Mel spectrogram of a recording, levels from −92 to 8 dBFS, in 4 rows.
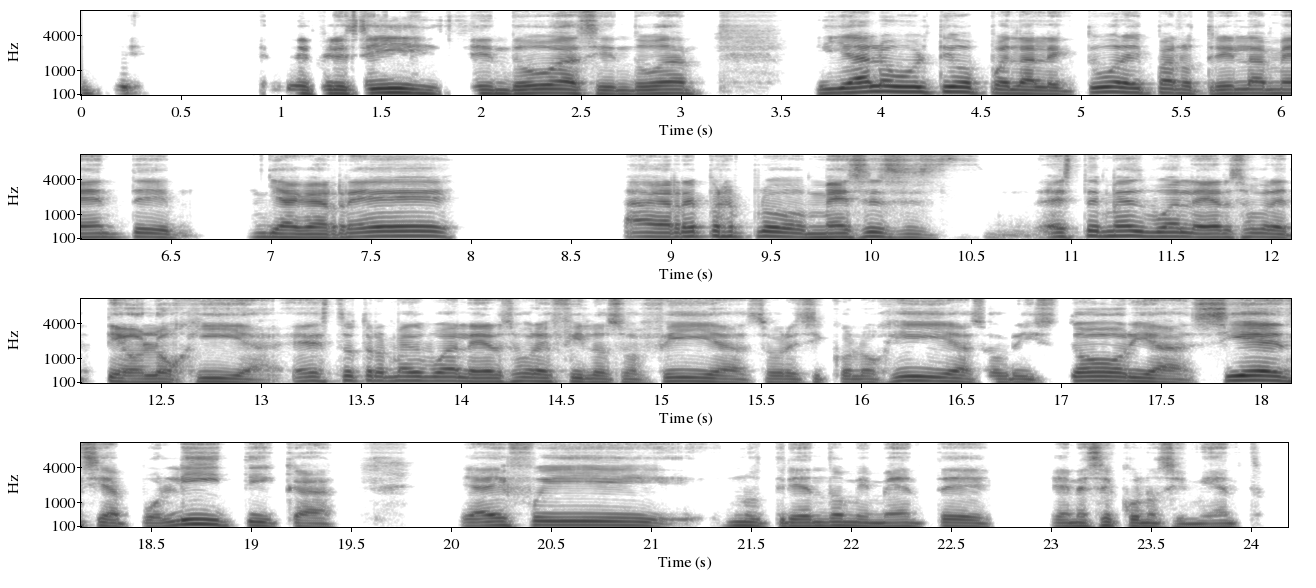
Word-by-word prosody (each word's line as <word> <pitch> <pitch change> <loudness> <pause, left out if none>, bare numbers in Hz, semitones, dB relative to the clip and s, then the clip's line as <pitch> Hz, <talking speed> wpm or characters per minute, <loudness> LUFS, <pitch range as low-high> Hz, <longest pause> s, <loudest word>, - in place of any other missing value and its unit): d - - -7 0.9
defini 135 -1 +3
sí, 150 -3 +5
sin 135 -1 -1
duda, 145 +1 +3
sin 125 -2 -2
duda. 135 0 0 0.5
Y 145 +3 -2
ya 180 +3 +6
lo 205 0 +5
último, 190 -1 +5
pues, 140 -2 0
la 130 - +3
lectura, 150 - +2
ahí 165 - +2
para 155 -2 -2
nutrir 135 +1 -2
la 145 -1 -1
mente, 140 +2 -3 0.3
y 150 0 -3
agarré, 160 +7 +2 0.8
agarré, 160 +2 0
por 185 0 -1
ejemplo, 170 -2 +1
meses, 145 0 +1
es 120 -5 -8 0.4
este 190 +4 -2
mes 185 0 +2
voy 165 0 0
a - - 0
leer 140 -2 +3
sobre 140 -2 -1
teología, 120 -4 -2
este 150 +3 -5
otro 165 -1 -4
mes 160 +1 -1
voy 155 0 -1
a - - -1
leer 130 -2 +2
sobre 140 -1 -1
filosofía, 120 - -3
sobre 115 +3 -6
psicología, 120 +6 -2
sobre 110 +1 -7
historia, 135 - 0
ciencia, 165 - +5
política, 125 - -1 0.6
y 125 - -7
ahí 135 +2 +1
fui 145 - -1
nutriendo 125 0 -3
mi 120 -3 -2
mente, 115 -1 -4 0.3
en 115 0 -4
ese 130 +3 -1
conocimiento. 105 -3 -5
135 Hz, 140 wpm, -24 LUFS, 120-155 Hz, 0.9 s, ya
